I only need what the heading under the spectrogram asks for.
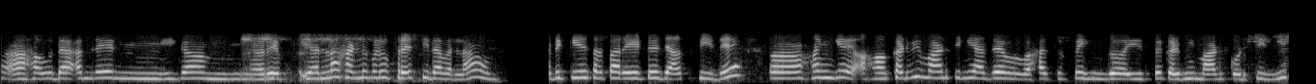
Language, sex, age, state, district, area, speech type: Kannada, female, 18-30, Karnataka, Gadag, rural, conversation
